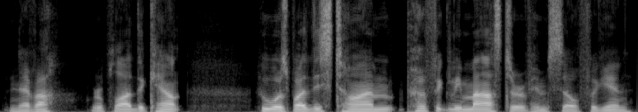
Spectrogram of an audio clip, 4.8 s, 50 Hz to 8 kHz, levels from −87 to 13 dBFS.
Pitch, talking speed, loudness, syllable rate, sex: 120 Hz, 175 wpm, -18 LUFS, 5.6 syllables/s, male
